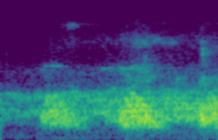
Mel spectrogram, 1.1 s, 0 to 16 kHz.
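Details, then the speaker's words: Fetal heartbeat picked up by Doppler in the second trimester, first pregnancy; rapid rhythmic whooshing pulses, roughly 150 a minute: fetal heartbeat. "yep so that was our first time being able to hear the heartbeat and so forth cool to hear it yes"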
